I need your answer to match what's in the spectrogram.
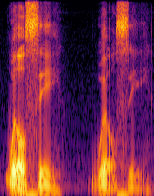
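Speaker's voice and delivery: weighty divine verdict, settling low; deep, majestic voice. Retold or imitated. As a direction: pronounce it like God, then let it sink. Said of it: "in this very deep, majestic voice".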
